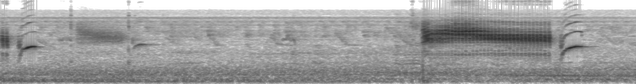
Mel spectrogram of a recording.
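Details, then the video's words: Tailorbird lure call for attracting and stimulating birds that are reluctant to sing. Scattered sharp upslurred notes, with a loud buzzy trill lasting over a second, then another upslur. "suara pancingan sirtu teras"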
